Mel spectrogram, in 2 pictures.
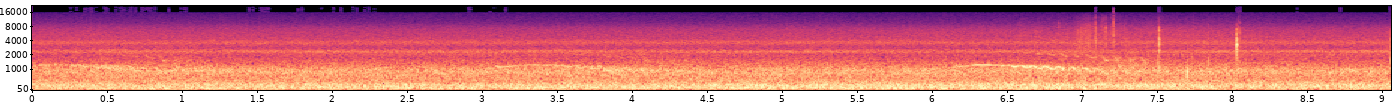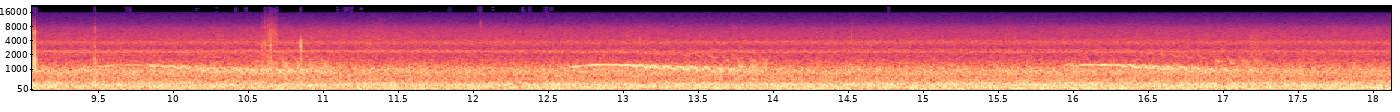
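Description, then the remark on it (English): An eastern screech owl sings softly, being quiet rather than far off, repeating a short slurred whistle, rising then falling, about every two and a half seconds over a steady rushing background, with a few faint high ticks; the bird is straight above the listener. “This is what I mean by being a bird that can really sing quietly if it needs to.”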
